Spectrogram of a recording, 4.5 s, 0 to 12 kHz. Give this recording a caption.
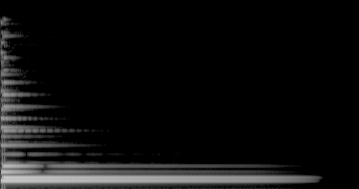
guitar tones 004 string G 18 tone CIS5+5
This is one note from my virtual instrument. The virtual instrument is made from a cheap Chinese stratocaster. Harmonizer effect with harmony +5 is added
electric, fender, guitar, instrument, notes, samples, simple, simplesamples, stratocaster, string, strings, virtual, virtualinstrument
